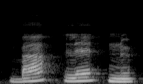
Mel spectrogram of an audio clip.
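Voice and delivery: "Baleine" split into ba, lè, ne; "Baleine" in three separate beats; syllable by syllable. Shown as a demonstration. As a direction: sound out "Baleine" with a final ne. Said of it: "dans quelle syllabe".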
